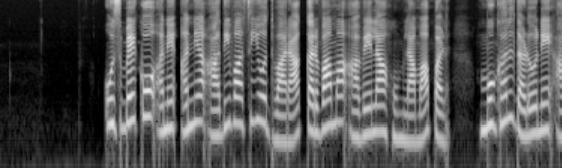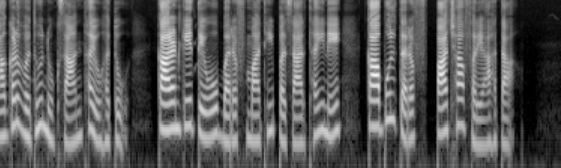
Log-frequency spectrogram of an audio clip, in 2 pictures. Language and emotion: Gujarati, neutral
